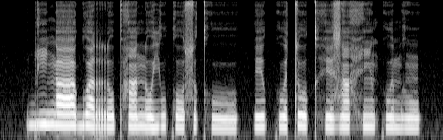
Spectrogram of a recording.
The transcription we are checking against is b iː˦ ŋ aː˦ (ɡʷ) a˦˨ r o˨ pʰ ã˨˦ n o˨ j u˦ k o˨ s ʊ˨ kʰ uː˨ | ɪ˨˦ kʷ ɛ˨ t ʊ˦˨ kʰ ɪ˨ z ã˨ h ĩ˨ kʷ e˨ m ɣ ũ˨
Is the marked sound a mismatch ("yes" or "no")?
no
